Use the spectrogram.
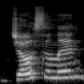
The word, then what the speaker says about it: Jocelyn: correctly joycelyn ugalino moniz that's a beautiful name jocelyn jocelyn jocelyn jocelyn ugalino moniz and i'm going to spell that for hay house so j-o-c-e-l-y-n jocelyn and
